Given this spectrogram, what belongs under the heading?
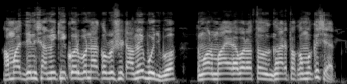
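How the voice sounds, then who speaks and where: A woman playing a rough young village husband in a comic skit, swearing and talking crudely. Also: high-pitched, fairly even intonation, very fast, heavy background noise, natural voice. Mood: bossy.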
